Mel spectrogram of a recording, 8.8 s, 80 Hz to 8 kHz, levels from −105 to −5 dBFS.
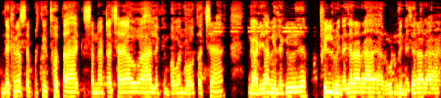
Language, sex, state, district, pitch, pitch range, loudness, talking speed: Hindi, male, Bihar, Vaishali, 130 Hz, 120-135 Hz, -14 LUFS, 215 wpm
